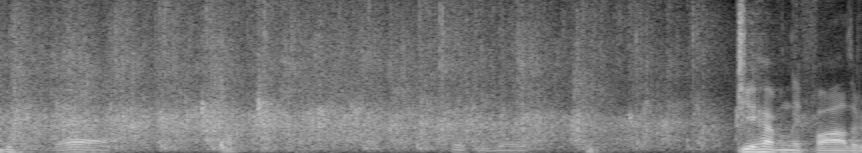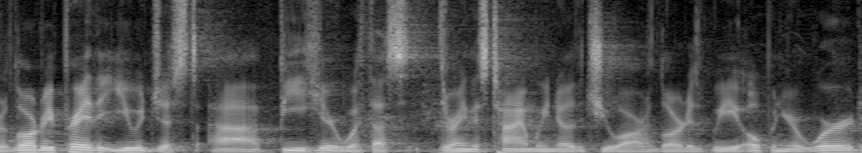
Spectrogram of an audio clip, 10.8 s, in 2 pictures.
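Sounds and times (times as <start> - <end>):
audience applause: 0.0 - 5.0
speech: 4.6 - 10.7.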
